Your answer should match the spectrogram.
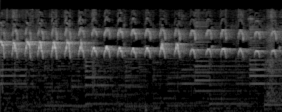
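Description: Baby chick peeping steadily: a fast, even run of short chirps, about five a second, each dropping in pitch.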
